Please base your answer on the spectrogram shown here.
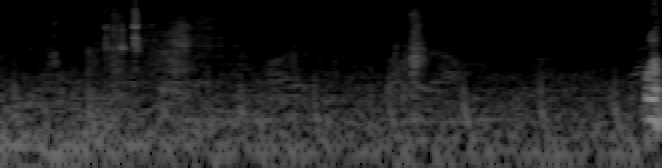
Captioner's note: sighs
